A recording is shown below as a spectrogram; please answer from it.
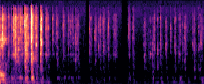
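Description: Typing on a computer keyboard: a quick, faint run of key clicks, a little louder in the first second.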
